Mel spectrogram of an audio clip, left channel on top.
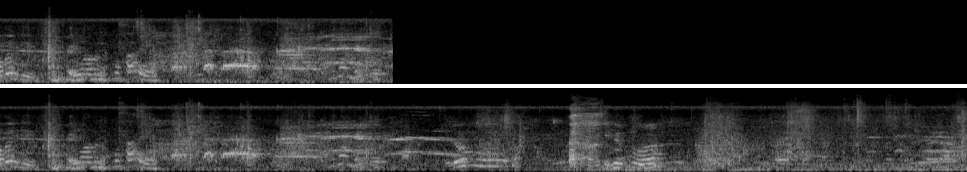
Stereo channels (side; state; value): left; drops out; at 4.0 s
